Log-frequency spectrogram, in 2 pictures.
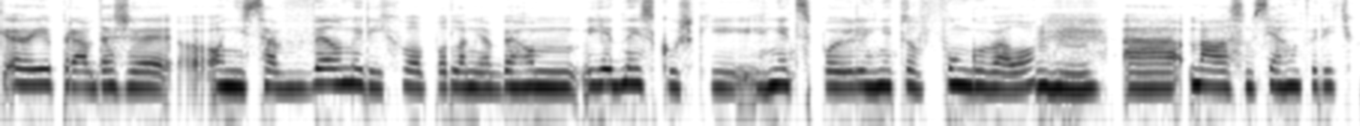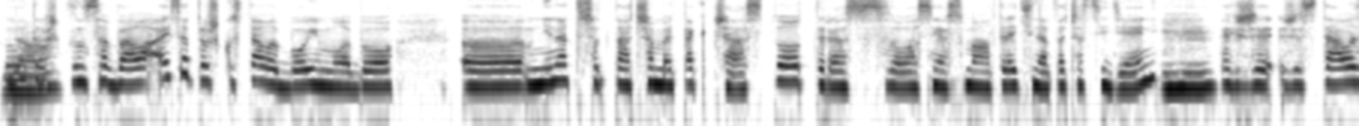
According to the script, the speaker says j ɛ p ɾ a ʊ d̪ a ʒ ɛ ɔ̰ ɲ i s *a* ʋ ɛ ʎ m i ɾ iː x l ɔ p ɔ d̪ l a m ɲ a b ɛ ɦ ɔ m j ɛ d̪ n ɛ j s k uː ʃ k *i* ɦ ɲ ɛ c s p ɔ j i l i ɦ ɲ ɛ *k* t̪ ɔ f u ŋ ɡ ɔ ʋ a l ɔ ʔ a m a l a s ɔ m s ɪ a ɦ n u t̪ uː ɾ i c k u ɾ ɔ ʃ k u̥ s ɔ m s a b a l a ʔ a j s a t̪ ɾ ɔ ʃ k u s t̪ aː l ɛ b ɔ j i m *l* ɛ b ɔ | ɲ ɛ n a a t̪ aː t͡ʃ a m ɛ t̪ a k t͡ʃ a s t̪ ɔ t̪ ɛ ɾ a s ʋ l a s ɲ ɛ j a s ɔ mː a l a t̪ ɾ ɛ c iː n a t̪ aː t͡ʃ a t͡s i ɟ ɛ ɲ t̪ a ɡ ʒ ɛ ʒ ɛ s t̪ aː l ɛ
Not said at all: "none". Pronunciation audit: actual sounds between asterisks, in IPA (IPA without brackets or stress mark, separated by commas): a, i, c, l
